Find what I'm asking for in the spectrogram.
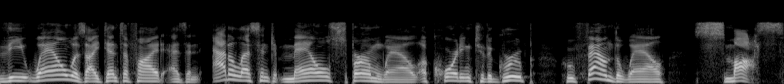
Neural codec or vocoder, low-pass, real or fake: none; 7.2 kHz; real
